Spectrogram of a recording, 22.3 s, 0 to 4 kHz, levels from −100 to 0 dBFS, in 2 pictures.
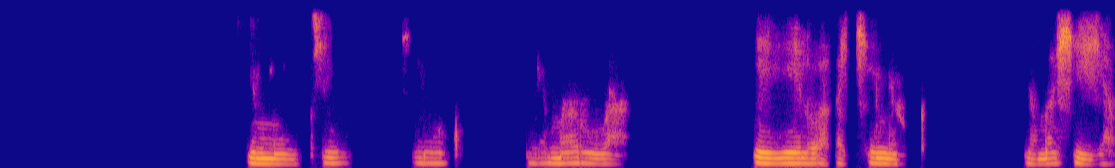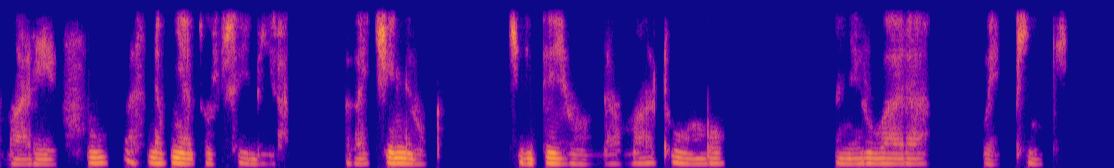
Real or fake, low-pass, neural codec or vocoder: fake; 3.6 kHz; codec, 16 kHz, 6 kbps, DAC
